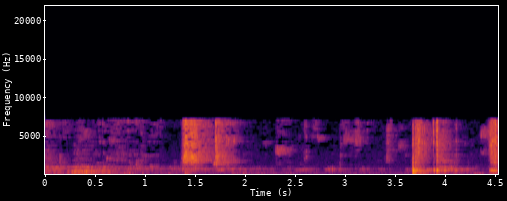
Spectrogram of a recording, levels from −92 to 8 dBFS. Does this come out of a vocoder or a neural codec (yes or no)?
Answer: no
